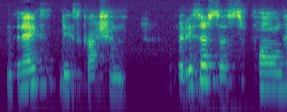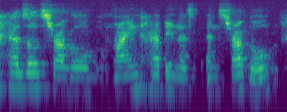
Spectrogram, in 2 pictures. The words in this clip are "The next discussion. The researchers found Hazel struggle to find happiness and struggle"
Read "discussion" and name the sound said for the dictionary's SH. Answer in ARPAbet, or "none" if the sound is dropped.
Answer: SH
